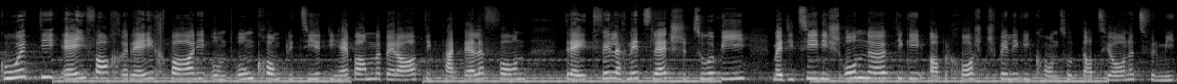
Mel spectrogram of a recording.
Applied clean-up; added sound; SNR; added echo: none; Organ; 5 dB; none.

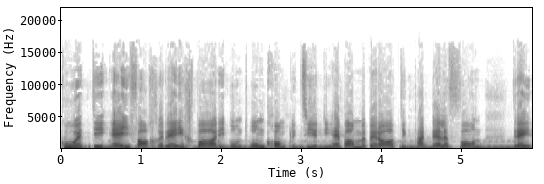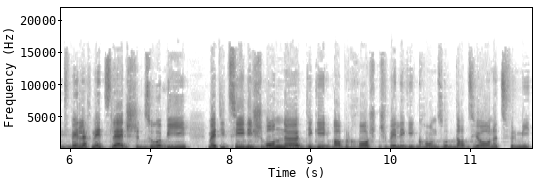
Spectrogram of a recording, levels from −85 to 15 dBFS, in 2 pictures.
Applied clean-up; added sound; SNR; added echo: neural mask model RNNoise.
